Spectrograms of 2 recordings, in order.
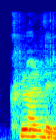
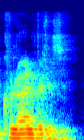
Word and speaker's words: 그날들: 은물이 흐르곤 했었던 그날들 큰 날들이 아니에요 그날들이지 그러니까 이런 부분 그 발음이 좀 항상 그 발음이 힘을 주다 보니까 습관이 돼 있어 보니까 그가 돼버리니까 그날들이 되어버리는 거예요 그날들 그리고 눈물이 흐르곤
